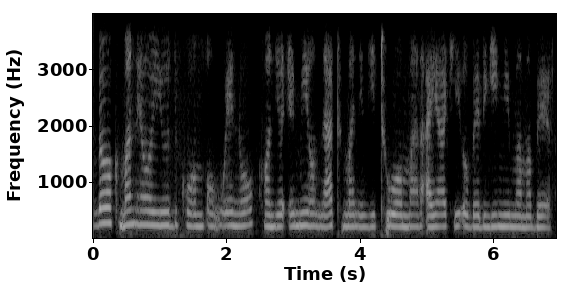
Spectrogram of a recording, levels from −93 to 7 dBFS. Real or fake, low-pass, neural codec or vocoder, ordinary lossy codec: fake; 3.6 kHz; codec, 16 kHz, 0.5 kbps, X-Codec, WavLM features, trained on Multilingual LibriSpeech; Opus, 24 kbps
